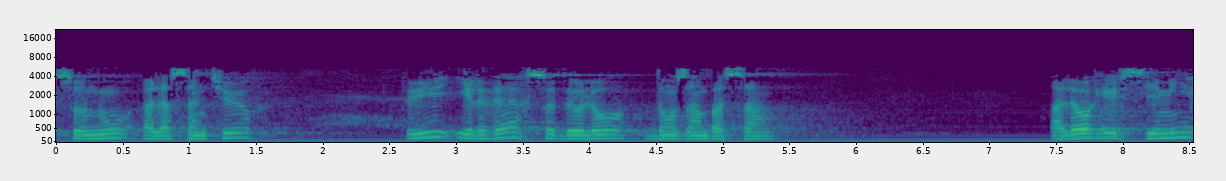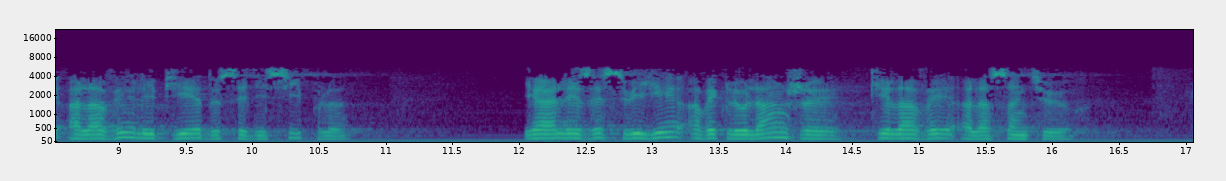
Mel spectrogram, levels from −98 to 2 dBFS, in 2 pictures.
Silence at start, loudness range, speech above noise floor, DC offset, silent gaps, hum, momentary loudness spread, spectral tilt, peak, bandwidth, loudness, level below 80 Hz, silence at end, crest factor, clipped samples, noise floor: 0 s; 4 LU; 27 dB; under 0.1%; none; none; 11 LU; -4 dB/octave; -20 dBFS; 5.8 kHz; -37 LUFS; -64 dBFS; 0 s; 20 dB; under 0.1%; -64 dBFS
